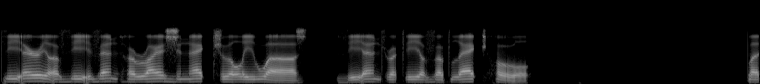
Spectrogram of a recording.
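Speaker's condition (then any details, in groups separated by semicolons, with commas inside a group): ALS, speech-generating device; no cure or therapy offered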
